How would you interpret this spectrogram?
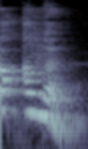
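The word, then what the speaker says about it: ङ: अब कई जगह इसे बोलते हैं अनाखाली या चूले मियां, तरह तरह के नाम बोलते हैं। इसको हमें कई नाम नहीं बोलना, इसका उच्चारण होगा अंगन।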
